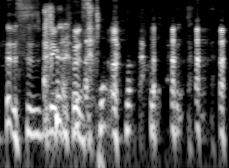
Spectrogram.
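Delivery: words breaking up into high laughter; laughing. Real, not acted. Imagining friend presenting samples to Fish and Game, laughing. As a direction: crack up helplessly while mock-quoting.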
